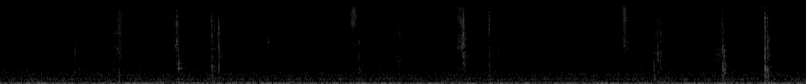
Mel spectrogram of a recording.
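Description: A tarot deck being shuffled by hand: faint, irregular snaps and swishes of the cards, roughly one every half-second.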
